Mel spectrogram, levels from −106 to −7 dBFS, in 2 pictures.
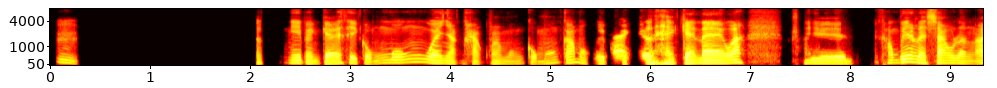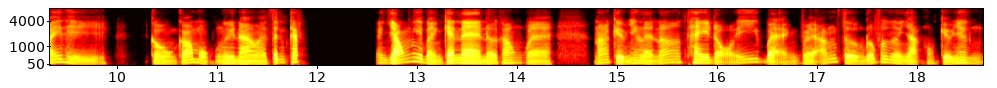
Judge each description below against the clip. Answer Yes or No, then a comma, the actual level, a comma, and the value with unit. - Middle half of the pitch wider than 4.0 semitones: No, average, 3.7 semitones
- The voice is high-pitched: No, low, 130 Hz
